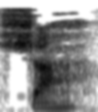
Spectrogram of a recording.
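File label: "sha", Nigerian Pidgin, male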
